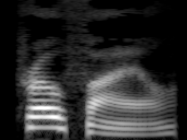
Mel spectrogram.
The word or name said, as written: profile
